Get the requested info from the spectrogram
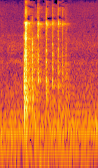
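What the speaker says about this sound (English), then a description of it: "the dice are rolled" Eight dice tossed onto a table during a tabletop game featuring Cybermen make one sharp, close clatter followed by a quick series of rattling bounces that settle within a second.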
